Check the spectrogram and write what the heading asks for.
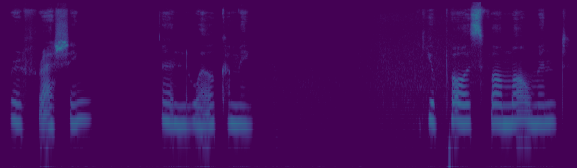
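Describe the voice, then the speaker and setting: This is a woman guiding listeners through a scripted meditation, her short, soothing phrases broken up by long pauses. She has a mid-range voice with some vocal fry. The recording is rough but carries no echo.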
